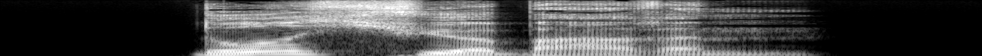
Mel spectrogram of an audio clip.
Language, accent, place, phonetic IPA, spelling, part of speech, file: German, Germany, Berlin, [ˈdʊʁçˌfyːɐ̯baːʁəm], durchführbarem, adjective, De-durchführbarem.ogg
- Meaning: strong dative masculine/neuter singular of durchführbar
